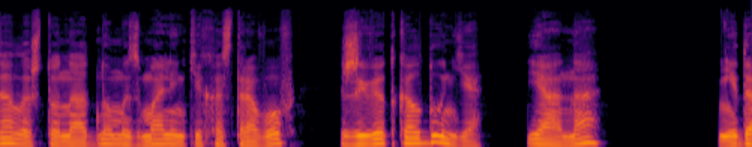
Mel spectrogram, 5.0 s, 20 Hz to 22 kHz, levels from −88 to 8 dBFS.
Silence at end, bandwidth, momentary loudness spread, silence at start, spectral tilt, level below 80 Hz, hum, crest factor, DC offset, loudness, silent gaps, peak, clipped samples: 0 s; 16 kHz; 9 LU; 0 s; -6 dB/octave; -64 dBFS; none; 18 dB; under 0.1%; -23 LUFS; 2.17-2.28 s, 3.33-3.52 s, 4.10-4.79 s; -4 dBFS; under 0.1%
